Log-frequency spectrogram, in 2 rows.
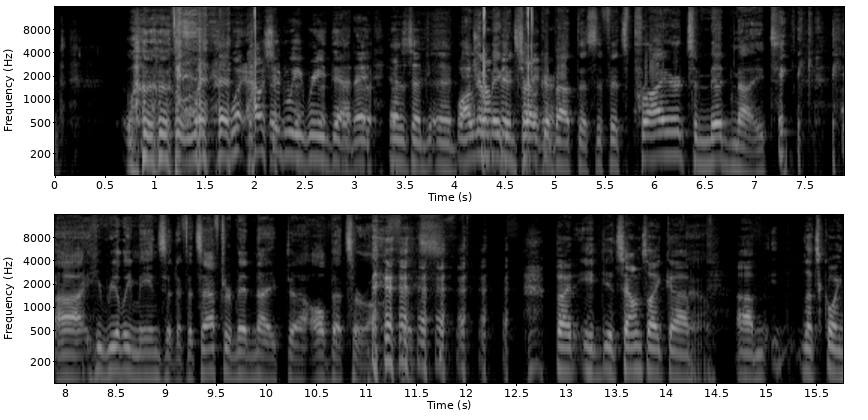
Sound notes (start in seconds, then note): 7.6 laughter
